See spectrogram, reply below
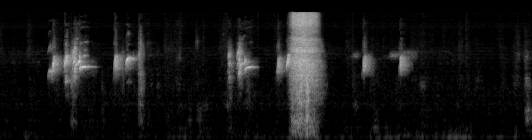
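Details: European greenfinch chick raised by hand, uttering clipped high chirps in small groups, interrupted midway by a brief loud rustling burst, then a few softer chirps.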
